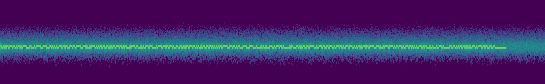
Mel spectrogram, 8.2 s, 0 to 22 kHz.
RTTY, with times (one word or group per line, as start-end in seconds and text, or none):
0.0-0.1 …
0.2-1.0 DOCTORAL
1.1-1.7 THESIS
1.8-2.4 BECAME
2.5-2.8 HIS
2.9-3.4 FIRST
3.5-4.1 BOOK,
4.2-5.0 BRITAIN
5.1-5.4 AND
5.5-5.8 THE
6.0-7.4 ARAB-ISRAELI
